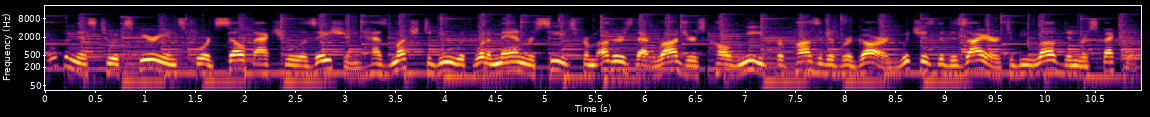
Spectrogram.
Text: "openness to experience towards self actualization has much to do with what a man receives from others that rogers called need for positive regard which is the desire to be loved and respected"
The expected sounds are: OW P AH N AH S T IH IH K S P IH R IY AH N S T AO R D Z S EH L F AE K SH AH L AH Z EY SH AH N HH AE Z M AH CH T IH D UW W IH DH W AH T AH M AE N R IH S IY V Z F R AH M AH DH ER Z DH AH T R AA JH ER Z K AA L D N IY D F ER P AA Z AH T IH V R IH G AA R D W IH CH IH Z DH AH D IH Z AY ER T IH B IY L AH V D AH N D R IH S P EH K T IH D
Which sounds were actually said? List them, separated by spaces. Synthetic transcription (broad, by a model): OW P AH N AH S T IH IH K S P IH R IY AH N S T AO R D Z S EH L F AE K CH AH L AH Z EY SH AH N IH Z M AH CH T IH D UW W IH DH W AH T AH M AE N R IH S IY V Z F R AH M AH DH ER Z DH AH T R AA JH ER Z K AA L D N IY D F ER P AA Z AH T IH V R IH G AA R D W IH CH IH Z DH AH D IH Z AY ER T IH B IY L AH V D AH N R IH S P EH K T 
